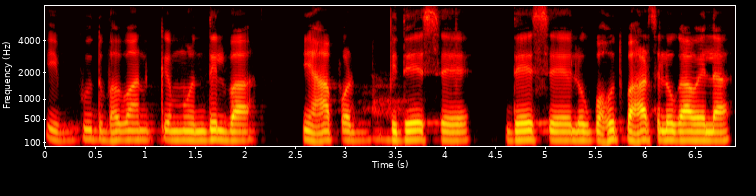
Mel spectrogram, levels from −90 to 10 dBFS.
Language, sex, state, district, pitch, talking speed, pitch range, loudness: Bhojpuri, male, Bihar, Saran, 140 Hz, 155 wpm, 135-145 Hz, -25 LUFS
